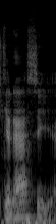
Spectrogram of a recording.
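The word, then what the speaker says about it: Genasi: and uh uh water ganassi or china um or guinness i don't wanna whatever you're gonna call no one knows how to pronounce it um it's gedassi and you can change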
